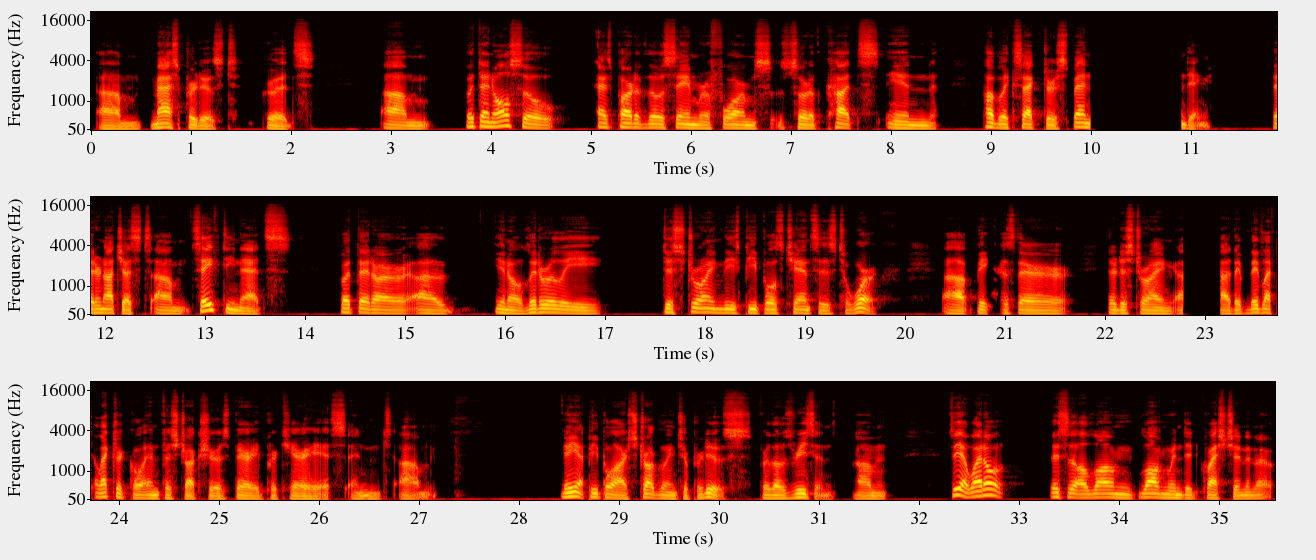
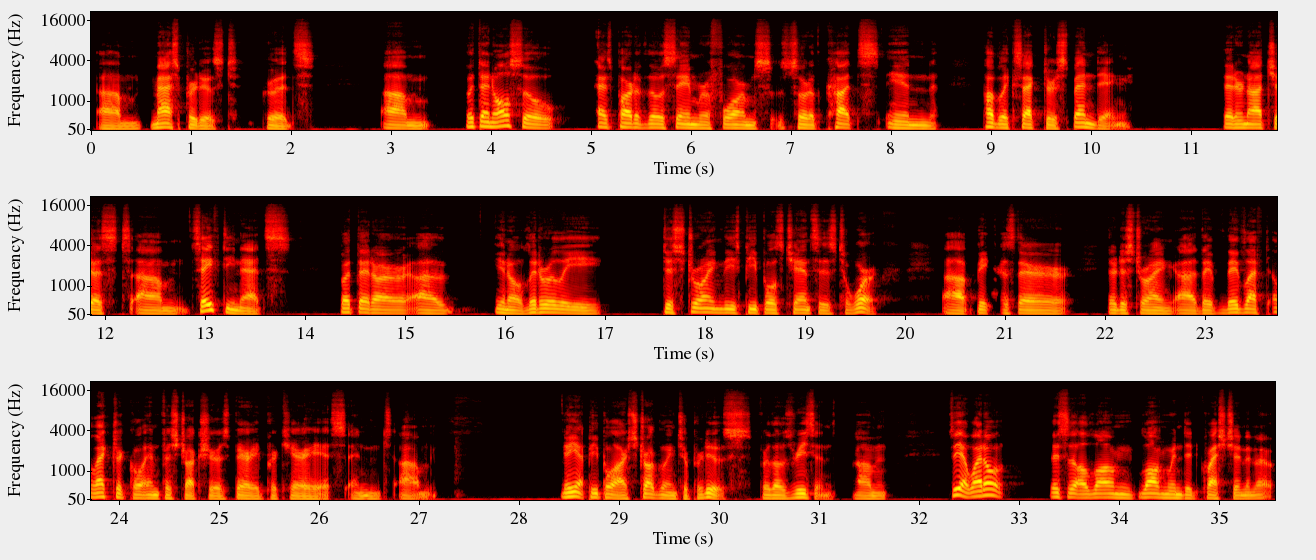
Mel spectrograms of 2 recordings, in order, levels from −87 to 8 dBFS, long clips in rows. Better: second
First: audio freezing; at 10 s for 1 s and at 23 s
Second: none

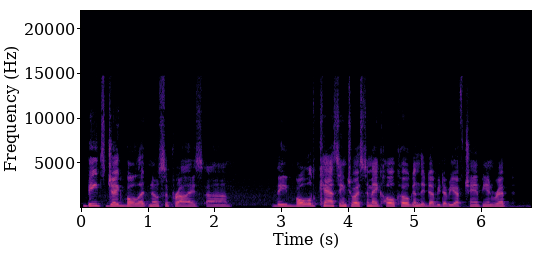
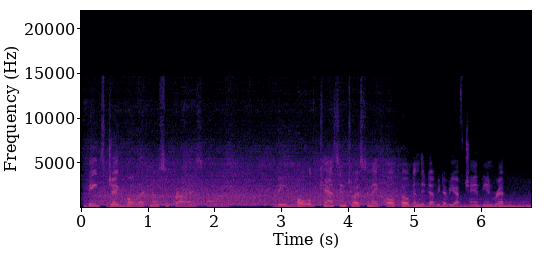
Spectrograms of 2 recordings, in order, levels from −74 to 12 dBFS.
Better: first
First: rain or running water; faint; throughout; 30 dB below the speech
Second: rain or running water; loud; throughout; 3 dB below the speech

